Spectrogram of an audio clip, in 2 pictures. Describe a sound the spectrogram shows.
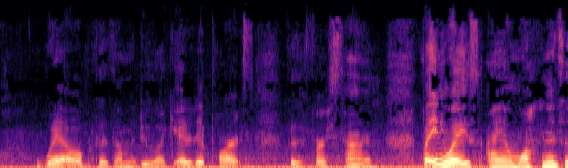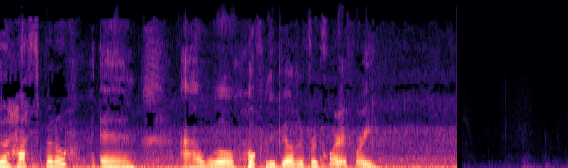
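A young woman talks close to the microphone, outdoors in wind.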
